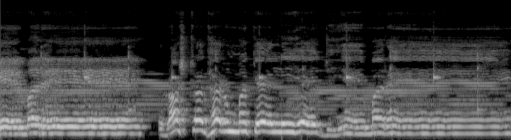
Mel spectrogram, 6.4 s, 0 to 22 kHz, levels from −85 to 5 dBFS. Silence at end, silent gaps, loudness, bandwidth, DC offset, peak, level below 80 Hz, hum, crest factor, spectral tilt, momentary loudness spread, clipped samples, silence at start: 0 s; none; -21 LUFS; 11 kHz; under 0.1%; -8 dBFS; -70 dBFS; none; 12 dB; -6.5 dB/octave; 9 LU; under 0.1%; 0 s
